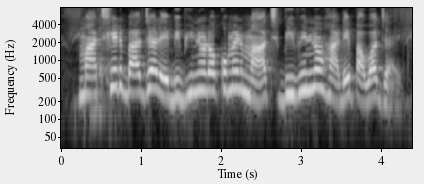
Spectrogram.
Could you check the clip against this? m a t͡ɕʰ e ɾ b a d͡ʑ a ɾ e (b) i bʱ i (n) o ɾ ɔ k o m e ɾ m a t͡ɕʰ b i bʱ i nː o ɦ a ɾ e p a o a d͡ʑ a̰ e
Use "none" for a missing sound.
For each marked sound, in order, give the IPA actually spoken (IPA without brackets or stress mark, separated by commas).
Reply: b, nː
